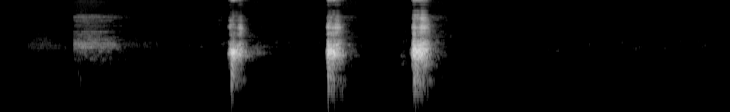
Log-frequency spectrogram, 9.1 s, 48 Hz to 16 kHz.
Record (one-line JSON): {"exhalation_length": "9.1 s", "exhalation_amplitude": 28669, "exhalation_signal_mean_std_ratio": 0.18, "survey_phase": "alpha (2021-03-01 to 2021-08-12)", "age": "45-64", "gender": "Male", "wearing_mask": "No", "symptom_none": true, "smoker_status": "Never smoked", "respiratory_condition_asthma": false, "respiratory_condition_other": false, "recruitment_source": "REACT", "submission_delay": "2 days", "covid_test_result": "Negative", "covid_test_method": "RT-qPCR"}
